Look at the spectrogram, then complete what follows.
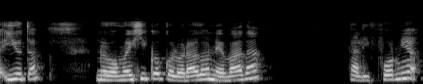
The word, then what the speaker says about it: Utah: que se escribe así, se escribe Utah, se pronuncia Utah, Nuevo México, Colorado, Nevada, California y les menciono todo esto en Estados Unidos.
